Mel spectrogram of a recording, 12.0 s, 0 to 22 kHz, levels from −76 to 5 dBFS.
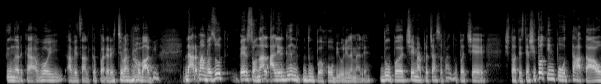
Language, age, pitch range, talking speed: Romanian, 20-39, 115-150 Hz, 165 wpm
